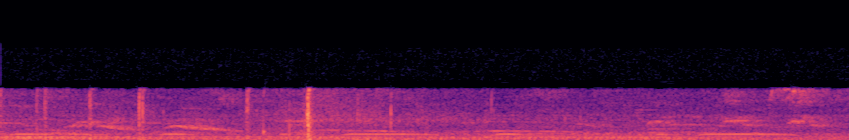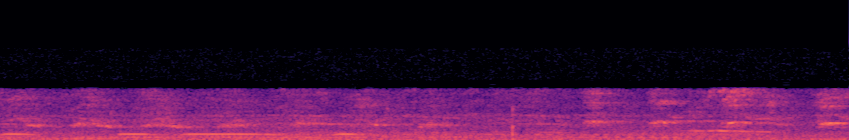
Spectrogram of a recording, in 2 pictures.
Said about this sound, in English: Do you think them pups are very happy? Yeah, they start barking and they say, I'm hungry, we want the fresh fish.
